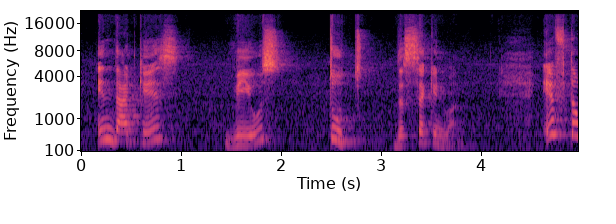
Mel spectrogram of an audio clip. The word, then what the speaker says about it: toute: The pronunciation of the second and the fourth is same. That's toute and toute.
